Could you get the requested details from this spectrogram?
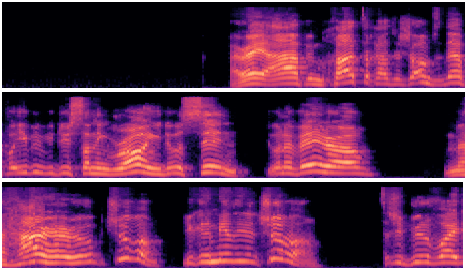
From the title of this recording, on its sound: Daily Zoom Shiur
